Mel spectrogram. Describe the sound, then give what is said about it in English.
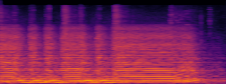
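Electric guitar played through an always-on TC Electronic distortion pedal gives a thick, sustained distorted tone. It rings alone for about two seconds, then cuts off and fades. “But I should say that the main distortion actually comes from the Mojo Mojo. Oh. The TC Electronic. That's just on all the time.”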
